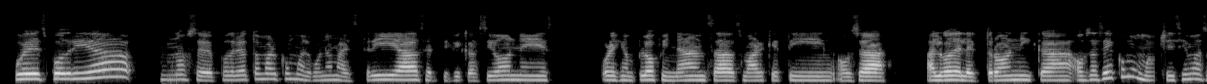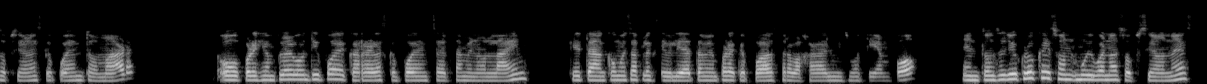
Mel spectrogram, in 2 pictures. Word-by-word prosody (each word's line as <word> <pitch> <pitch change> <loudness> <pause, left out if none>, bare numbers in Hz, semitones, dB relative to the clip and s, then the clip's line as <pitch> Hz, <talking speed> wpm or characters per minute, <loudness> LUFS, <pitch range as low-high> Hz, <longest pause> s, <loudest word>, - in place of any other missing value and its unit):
Pues 245 0 +7
podría, 290 +7 +4 0.2
no 220 +1 -7
sé, 190 -3 0
podría 205 +3 -4
tomar 250 +3 -3
como 250 -2 -6
alguna 195 0 -6
maestría, 210 +3 +2
certificaciones, 200 +3 -4 0.4
por 200 - -1
ejemplo, 200 +1 +1
finanzas, 190 -1 +1
marketing, 185 0 -3
o 175 0 -4
sea, 185 0 +6 0.4
algo 195 +1 +5
de 205 - +7
electrónica, 195 +1 +1
o 200 - -1
sea, 215 +1 -3
sí 270 - +3
hay 295 - -1
como 355 +1 -5
muchísimas 210 +2 -4
opciones 190 0 -7
que - - -7
pueden 190 +2 -4
tomar. 180 +9 -2 0.8
O, 200 -1 +2
por 200 0 +3
ejemplo, 205 +2 -1
algún 225 -1 +2
tipo 230 +1 0
de 230 -2 +1
carreras 190 0 -1
que 185 - -8
pueden 185 0 -1
ser 185 -2 -4
también 185 -1 -6
online, 180 +9 -2 0.4
que 200 0 -3
te 200 - +1
dan 190 -1 +2
como 200 +1 -2
esa 210 +1 0
flexibilidad 185 -3 0
también, 185 0 -3
para 195 -1 0
que 185 - -3
puedas 180 +1 +1
trabajar 175 -2 -3
al 180 0 -3
mismo 180 0 -9
tiempo. 180 +7 -1 0.4
Entonces, 205 +2 +1
yo 245 +1 +6
creo 275 +1 +5
que 290 -2 +3
son 230 -4 0
muy 220 0 +3
buenas 210 -1 0
opciones, 185 +7 -2
200 Hz, 155 wpm, -20 LUFS, 185-215 Hz, 0.8 s, Pues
